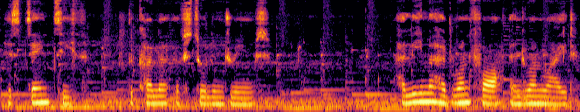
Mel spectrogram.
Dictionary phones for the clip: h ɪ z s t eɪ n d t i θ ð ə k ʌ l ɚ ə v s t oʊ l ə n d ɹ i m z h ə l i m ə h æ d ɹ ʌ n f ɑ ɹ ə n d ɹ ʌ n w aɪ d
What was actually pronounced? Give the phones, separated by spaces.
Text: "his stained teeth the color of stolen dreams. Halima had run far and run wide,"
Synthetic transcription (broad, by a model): h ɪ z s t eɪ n t i θ ð ə k ʌ l ɚ ə v s t oʊ l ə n d ɹ i m z h ə l i m ə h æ d ɹ ʌ n f ɑ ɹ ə n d ɹ ʌ n w aɪ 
